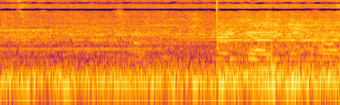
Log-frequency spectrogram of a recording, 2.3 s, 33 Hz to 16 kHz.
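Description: Steady low rumble of a Boeing 737-800's passenger cabin before take-off, with a voice starting again near the end.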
